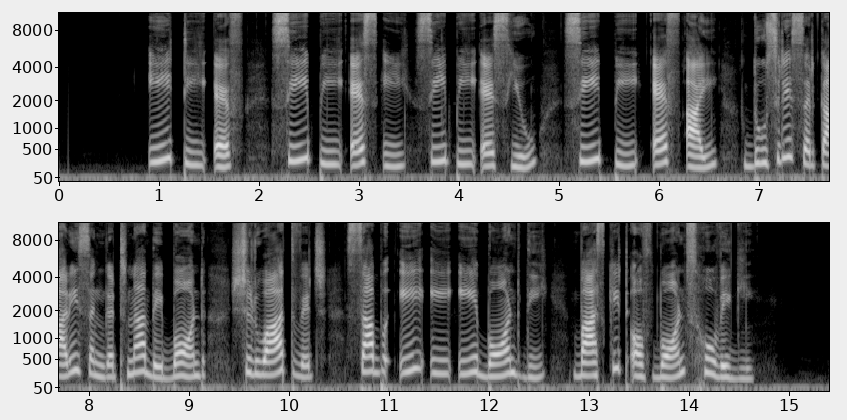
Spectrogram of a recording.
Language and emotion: Punjabi, neutral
